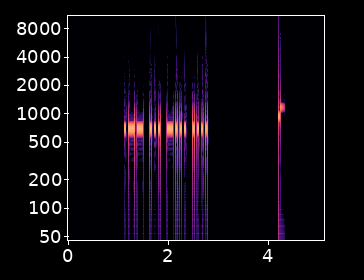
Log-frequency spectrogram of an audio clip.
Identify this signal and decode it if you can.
Morse code, heard as a keyed tone, about 28 wpm, 700 Hz. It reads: WSBH
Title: Four Challenging Letter-Number Combinations 28wpm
